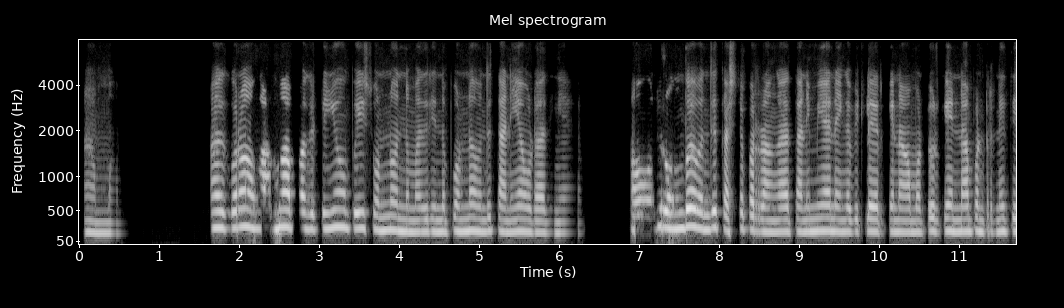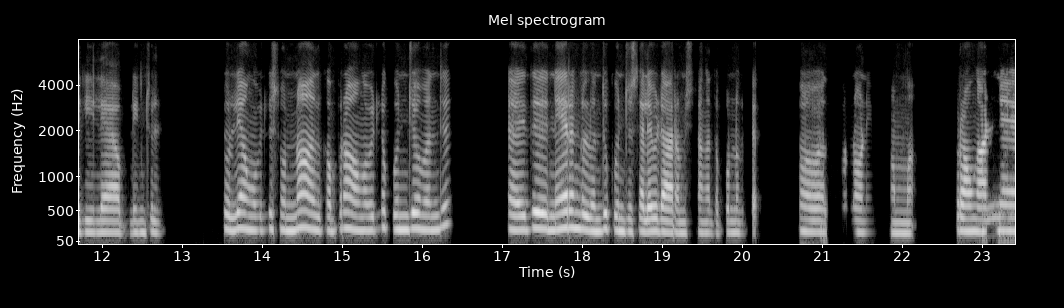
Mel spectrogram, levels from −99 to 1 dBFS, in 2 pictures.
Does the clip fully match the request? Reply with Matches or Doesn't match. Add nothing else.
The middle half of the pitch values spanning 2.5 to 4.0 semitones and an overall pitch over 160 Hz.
Matches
